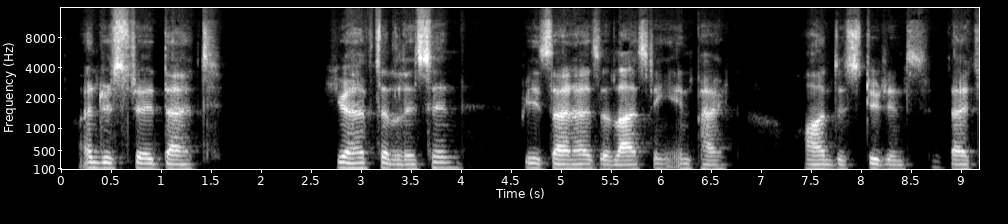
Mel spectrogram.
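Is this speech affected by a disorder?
Yes: cerebral palsy; present from birth.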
